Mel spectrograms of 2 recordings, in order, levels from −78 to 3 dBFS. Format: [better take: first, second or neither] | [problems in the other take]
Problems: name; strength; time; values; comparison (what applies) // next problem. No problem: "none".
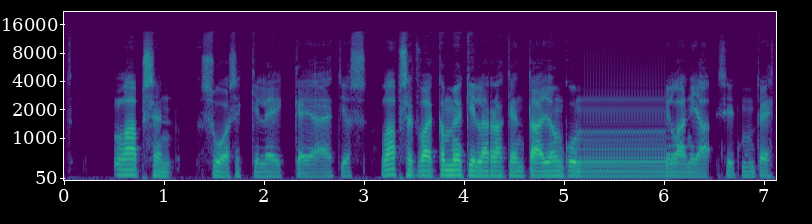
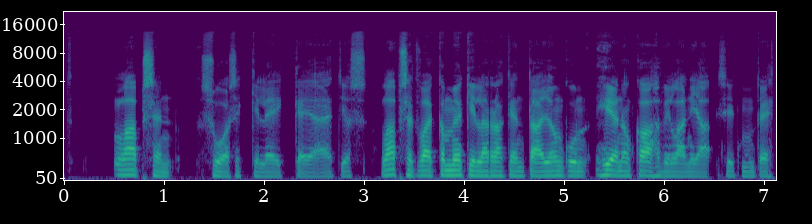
second | audio freezing; at 5 s for 1 s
